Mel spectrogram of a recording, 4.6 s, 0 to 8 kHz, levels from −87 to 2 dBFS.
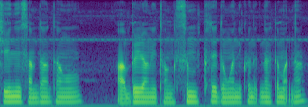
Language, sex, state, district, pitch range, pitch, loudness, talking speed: Garo, male, Meghalaya, South Garo Hills, 95-100 Hz, 100 Hz, -22 LUFS, 90 wpm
